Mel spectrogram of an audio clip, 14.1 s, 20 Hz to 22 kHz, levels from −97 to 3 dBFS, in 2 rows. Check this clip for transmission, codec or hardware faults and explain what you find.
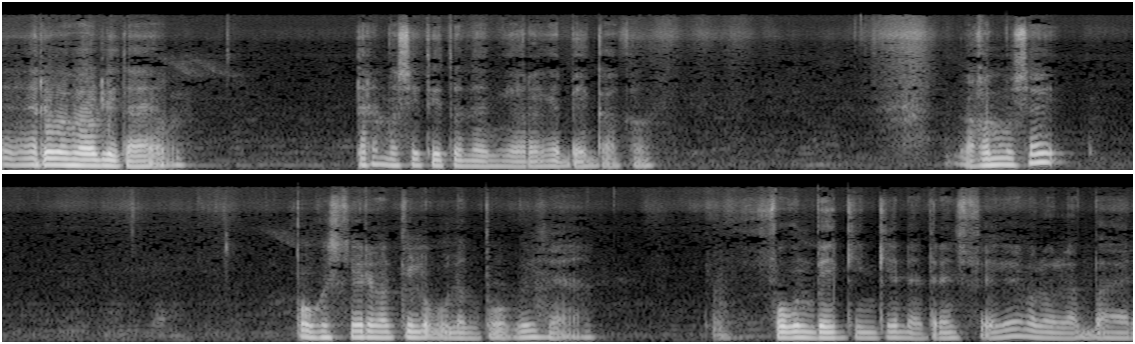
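Two faults recur in this speech clip: overload at the microphone and sudden drops in its input level.

Microphone overload, 0.26 to 0.69 s and 6.14 to 6.17 s. The input gain was likely set too high, pushing peaks about 6 dB, then about 2 dB, past the converter's ceiling. A few percent of samples are flattened, giving the loudest syllables a harsh, crackling edge.

Microphone volume stepped down, at 1.02, 9.72 and 12.27 s. The call software likely responded to the hot input by lowering the device's gain in a single step, by about 5, 3 and 4 dB. Voice and background both fall abruptly in level.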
